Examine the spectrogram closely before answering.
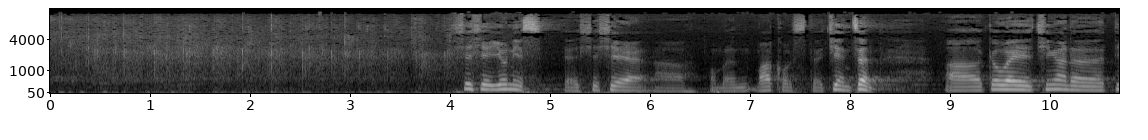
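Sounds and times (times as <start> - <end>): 
audience applause: 0.0 - 4.2
speech: 4.1 - 10.6.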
